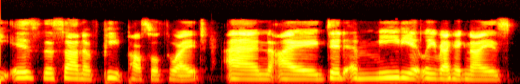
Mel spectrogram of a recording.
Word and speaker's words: Postlethwaite: Down Deep Deputy Hank, a.k.a., and I'm going to see if I can get the name right this time, Billy Postlethwaite? – Postlethwaite. – Okay, Billy Postlethwaite.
